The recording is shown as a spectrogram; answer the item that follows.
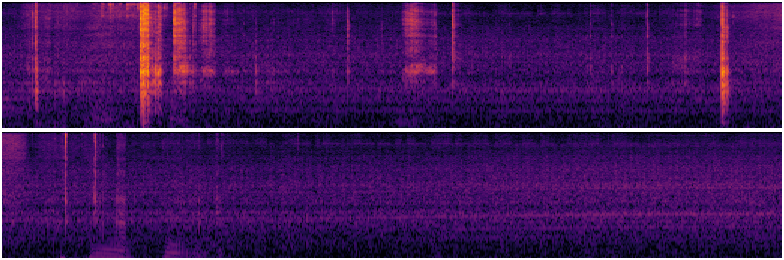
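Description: Handling noise close to the microphone: a cluster of sharp clicks and a light rattle about a second in, the loudest sound, then single sharp clicks near the middle, with a brief low vocal sound just after.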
